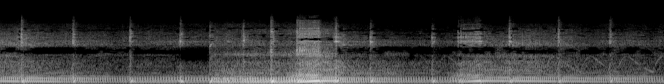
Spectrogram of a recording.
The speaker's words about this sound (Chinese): 有警车。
